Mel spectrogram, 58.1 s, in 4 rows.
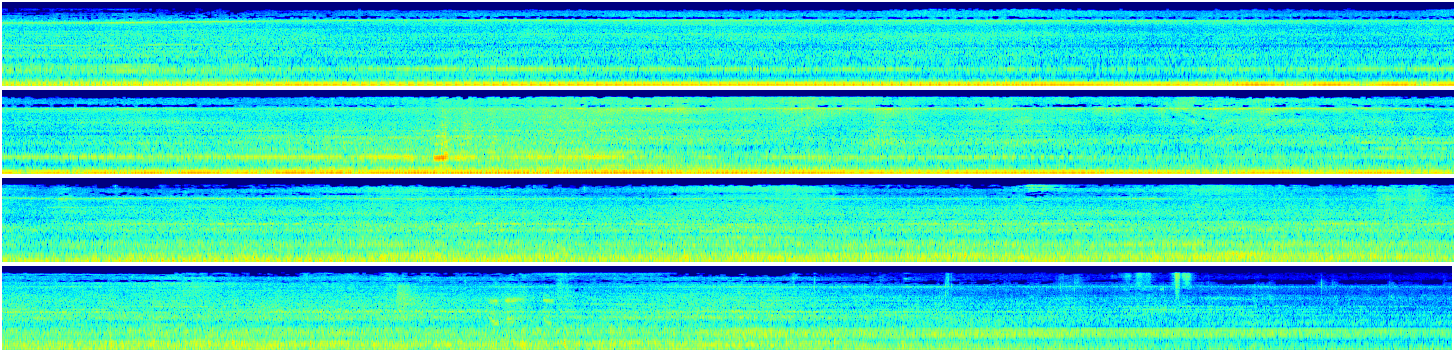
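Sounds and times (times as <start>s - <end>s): diesel locomotive engine droning: 0.0s - 58.0s
train coaches rumbling past: 0.0s - 58.0s.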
